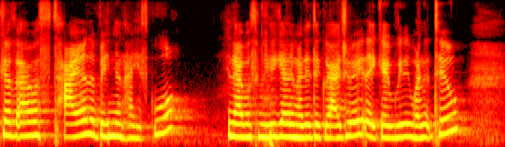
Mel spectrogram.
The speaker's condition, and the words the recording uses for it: Down syndrome. Just the way I like speak or talk to somebody might seem weird, kind of.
